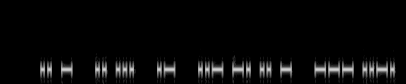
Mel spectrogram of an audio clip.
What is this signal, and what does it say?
Morse code, heard as a keyed tone, about 34 wpm, 700 Hz. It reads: IT IS A UNIT OF
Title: Sentences from Top 1000 Words - Review Part 2 - 35wpm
